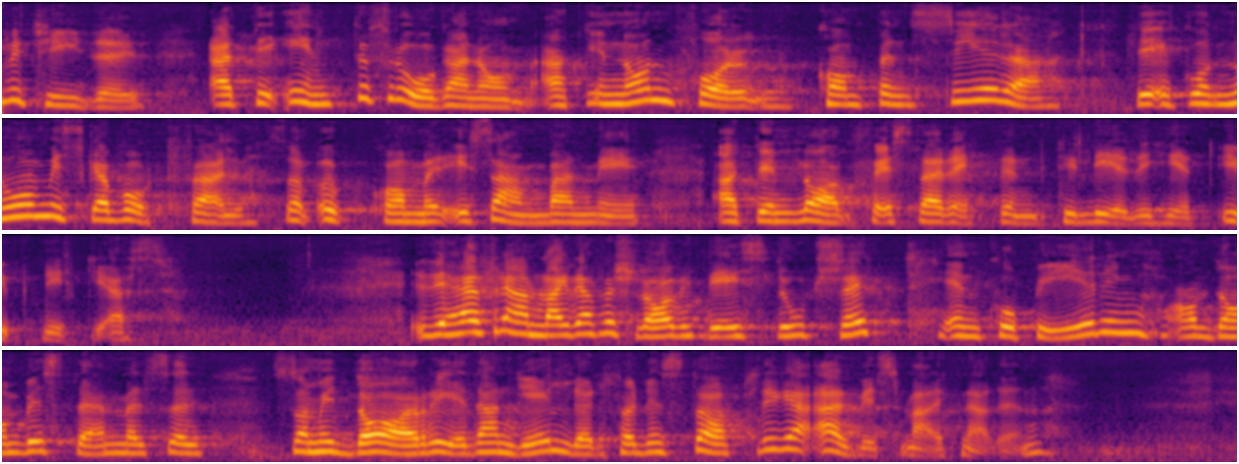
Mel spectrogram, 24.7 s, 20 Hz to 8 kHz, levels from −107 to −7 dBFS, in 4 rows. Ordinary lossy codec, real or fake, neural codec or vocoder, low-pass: none; fake; codec, 16 kHz, 8 kbps, FunCodec, trained on LibriTTS, 25 frames a second; none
